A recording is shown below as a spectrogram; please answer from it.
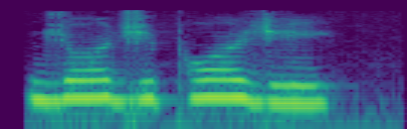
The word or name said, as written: georgie porgie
